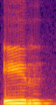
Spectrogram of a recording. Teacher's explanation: یوم تبلی السرائر، ٹھیک ہے، تبلس، با پہ کلکلا، سرائر، را کے تلفظ کو ہم نے را کو پر پڑھنا ہے اور 5 الف کے برابر اس مد کو کھینچ کے پڑھنا ہے، اور حمزہ کے نیچے زیر آنے کی وجہ سے اور را کو ساکن کرنے کی وجہ سے ہم را کو باریک پڑھیں گے، ایر، ٹھیک ہے۔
